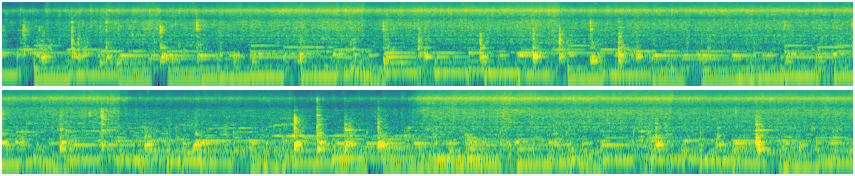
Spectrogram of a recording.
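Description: Tomatoes, onions, garlic and ginger sizzling in hot oil in a nonstick wok, stirred with a wooden spatula that scrapes and taps the pan. The hiss eases for a couple of seconds partway through, and background music plays underneath.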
